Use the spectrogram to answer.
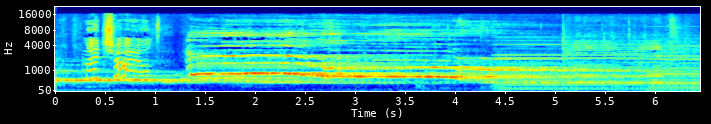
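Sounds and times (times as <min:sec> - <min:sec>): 
several wolves howling coming out of a forest: 0:00.0 - 0:06.4
speech: 0:00.5 - 0:01.0.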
